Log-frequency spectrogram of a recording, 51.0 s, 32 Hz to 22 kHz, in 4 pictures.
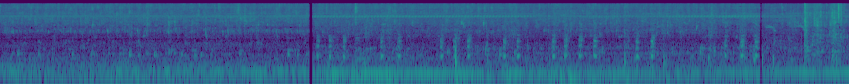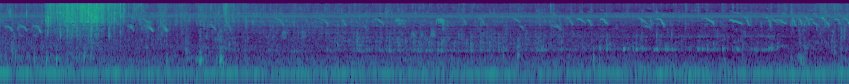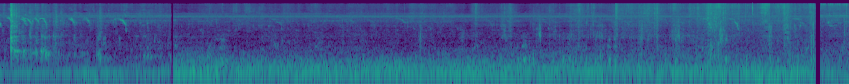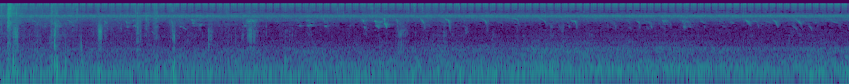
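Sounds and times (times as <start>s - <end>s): chickens clucking: 4.7s - 13.8s, 14.5s - 16.6s, 17.3s - 30.4s.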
